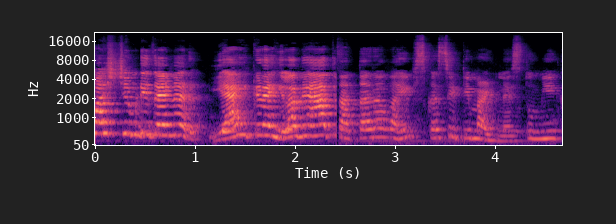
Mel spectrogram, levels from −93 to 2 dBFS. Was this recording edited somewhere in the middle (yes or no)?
yes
